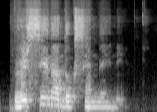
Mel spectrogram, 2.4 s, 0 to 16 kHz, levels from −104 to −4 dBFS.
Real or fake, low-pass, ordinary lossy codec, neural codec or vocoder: real; 14.4 kHz; Opus, 16 kbps; none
